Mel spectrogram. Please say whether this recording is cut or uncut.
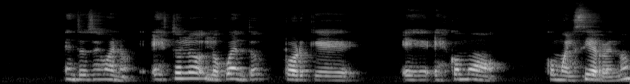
uncut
